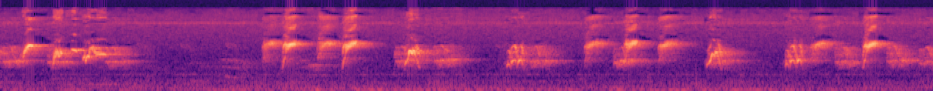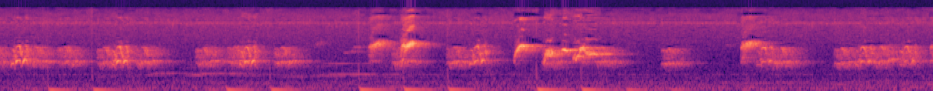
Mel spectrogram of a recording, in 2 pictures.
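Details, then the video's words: Red-whiskered bulbul in a singing contest, roused to sing intensely: long sequence of lively chirped phrases, each note sharp and bright, some with high ringing overtones, repeated in clusters for fourteen seconds. "Chào Mào Hót Đấu - Kích Chào Mào Hót Đấu Căng Lửa"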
